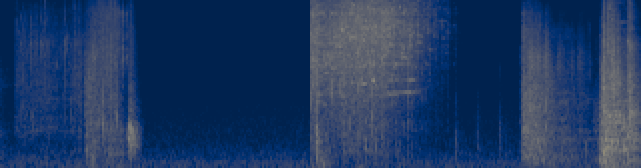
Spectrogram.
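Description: Glass shatters and breaks in an animated cartoon scene, arriving in three separate crashing bursts with quiet gaps between them and a long bright smash in the middle, loud and close.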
